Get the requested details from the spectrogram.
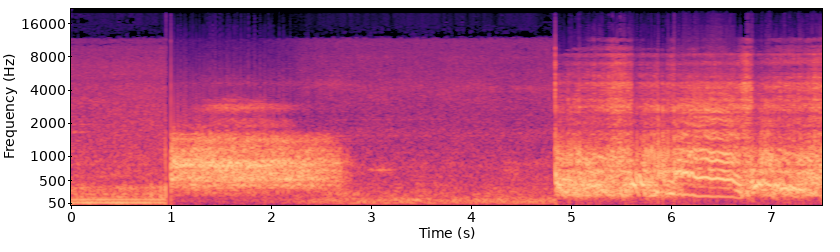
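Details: Lung sounds with wheezes heard through the stethoscope diaphragm on the back of a seated patient during pulmonary auscultation.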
